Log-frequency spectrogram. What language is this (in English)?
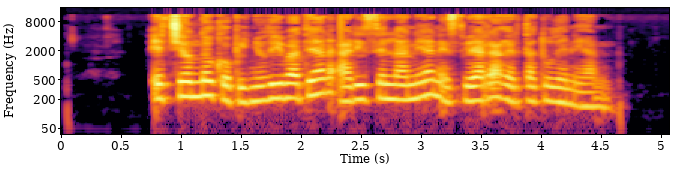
Basque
